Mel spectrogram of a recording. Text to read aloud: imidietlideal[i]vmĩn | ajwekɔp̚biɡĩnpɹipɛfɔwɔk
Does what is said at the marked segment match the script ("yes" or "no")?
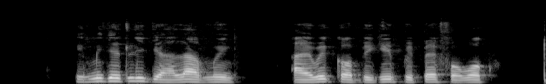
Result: no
